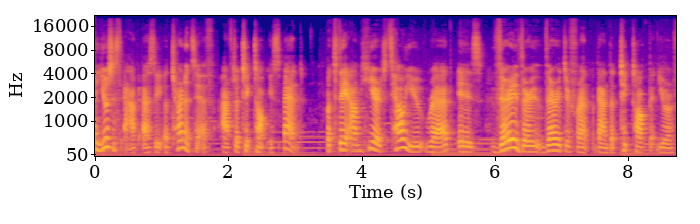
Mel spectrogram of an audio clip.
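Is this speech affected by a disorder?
No.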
